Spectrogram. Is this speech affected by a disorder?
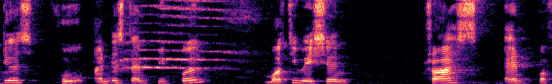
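No.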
